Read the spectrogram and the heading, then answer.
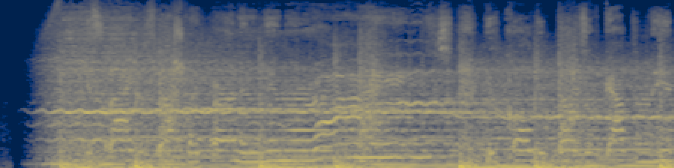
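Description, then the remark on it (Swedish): A pop song bursts in after a brief moment of silence and plays steadily and loudly, with a dense mix of synths, bass and a driving beat throughout. “låt som heter … med, om djur som är förföljda? Jo, den låter så här.”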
